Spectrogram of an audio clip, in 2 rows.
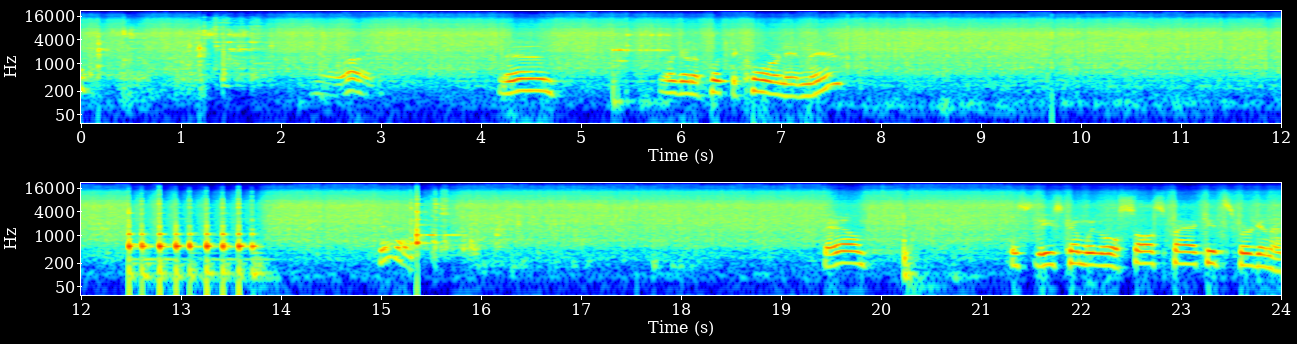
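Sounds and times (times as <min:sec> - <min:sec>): food sizzling in oil: 0:00.0 - 0:24.0
ringing metal knocks: 0:12.5 - 0:13.9.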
